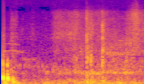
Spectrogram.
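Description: Mostly quiet room tone, with a short sound right at the start and a few faint rustles of a person moving into place.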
